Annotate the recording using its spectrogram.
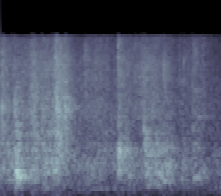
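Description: A white mailing envelope being torn and rustled open by hand, in several short ripping strokes.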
